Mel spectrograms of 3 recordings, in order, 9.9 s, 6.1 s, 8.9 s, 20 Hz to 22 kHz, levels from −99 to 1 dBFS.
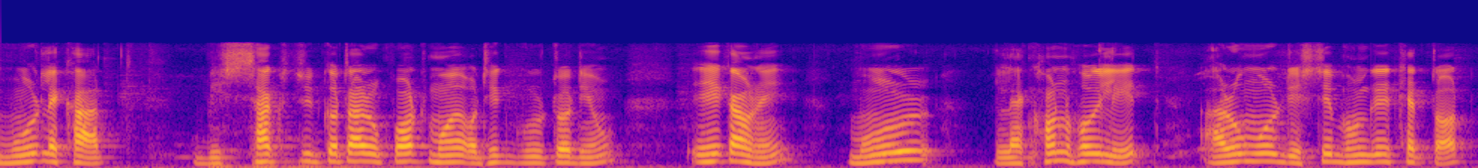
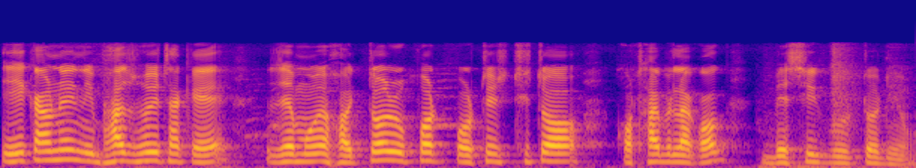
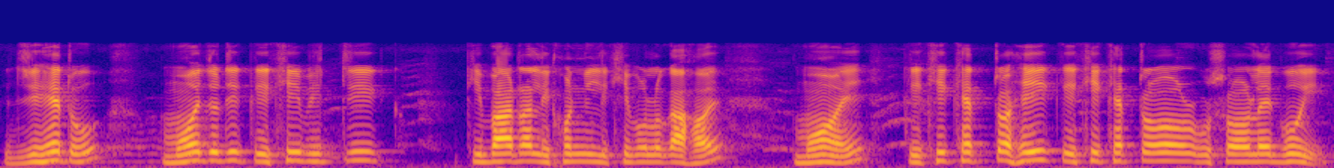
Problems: background sounds at intervals, background conversations at intervals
